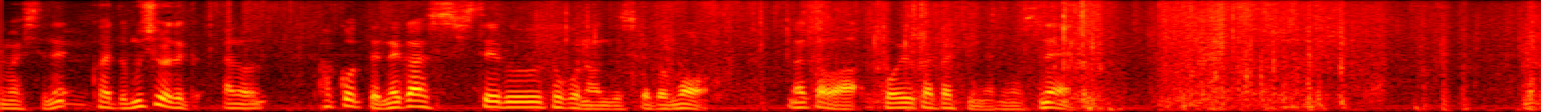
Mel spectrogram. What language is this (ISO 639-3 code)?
jpn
